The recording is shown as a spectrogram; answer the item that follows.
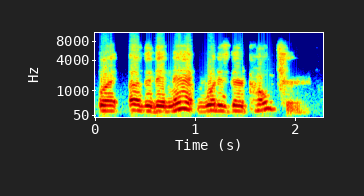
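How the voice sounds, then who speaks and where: An American man in a casual, opinionated panel discussion, making his points deliberately and insistently, repeating words for stress. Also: high-pitched, darkish tone, no echo, muffled recording. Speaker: panelist on a talk show.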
